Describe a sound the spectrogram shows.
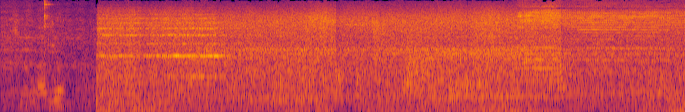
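Machinery hums and rattles loudly.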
